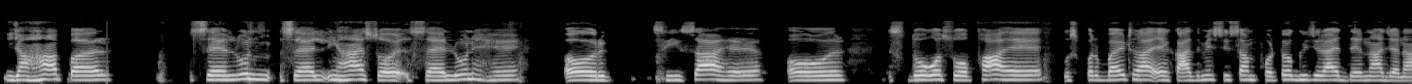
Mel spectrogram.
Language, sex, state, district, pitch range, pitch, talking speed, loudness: Hindi, male, Bihar, Jamui, 195-215 Hz, 205 Hz, 130 wpm, -15 LUFS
